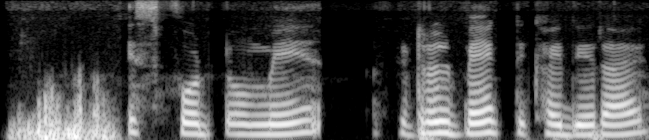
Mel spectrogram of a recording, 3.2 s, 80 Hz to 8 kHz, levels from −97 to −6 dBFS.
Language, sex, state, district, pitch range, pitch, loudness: Hindi, female, Rajasthan, Bikaner, 210-230 Hz, 220 Hz, -16 LUFS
